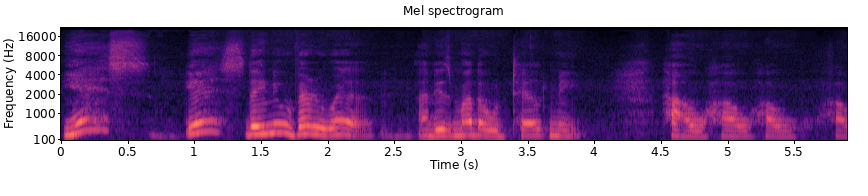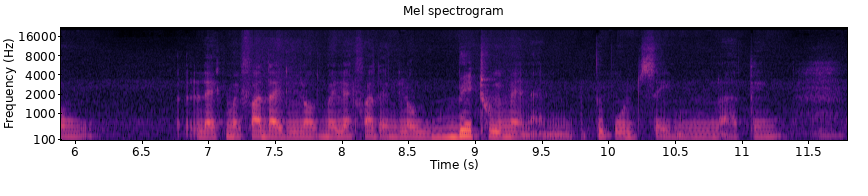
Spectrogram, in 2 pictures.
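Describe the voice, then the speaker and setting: Over noticeable background noise, a woman talks at a moderate pace and medium pitch, with ordinary pitch variation and big swings in loudness. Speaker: survivor of gender-based violence, interview guest. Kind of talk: interview answer, personal testimony.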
